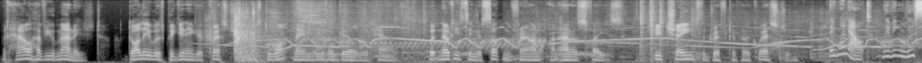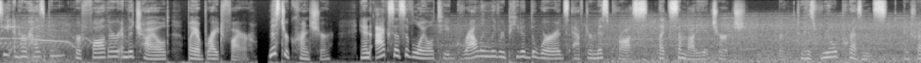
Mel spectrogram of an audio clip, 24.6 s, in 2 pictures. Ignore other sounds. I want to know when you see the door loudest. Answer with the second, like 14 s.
3 s.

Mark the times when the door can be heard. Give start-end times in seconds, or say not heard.
2.6-4.5.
